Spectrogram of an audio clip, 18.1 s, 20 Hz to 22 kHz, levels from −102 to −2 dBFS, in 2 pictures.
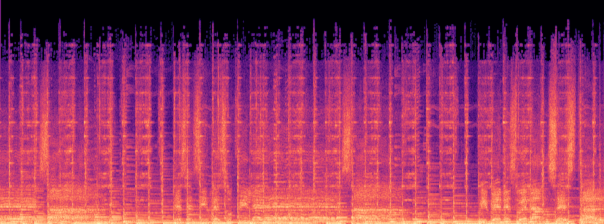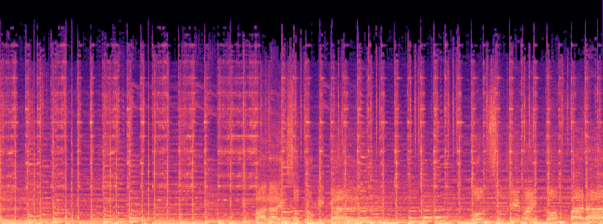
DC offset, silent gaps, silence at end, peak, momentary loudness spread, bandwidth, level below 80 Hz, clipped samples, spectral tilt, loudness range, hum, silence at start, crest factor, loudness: under 0.1%; none; 0 s; 0 dBFS; 3 LU; 18.5 kHz; -22 dBFS; under 0.1%; -5 dB/octave; 2 LU; none; 0 s; 10 dB; -11 LUFS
